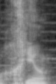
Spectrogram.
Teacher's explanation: O R, ele possui um som que vem da garganta, como eu disse, bem conhecido, e ele é forte e arrastado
